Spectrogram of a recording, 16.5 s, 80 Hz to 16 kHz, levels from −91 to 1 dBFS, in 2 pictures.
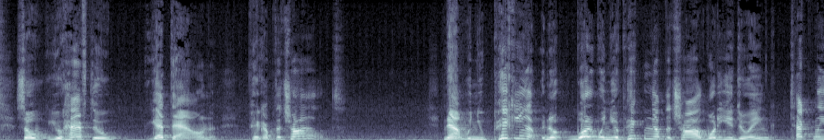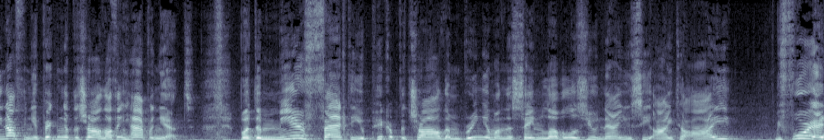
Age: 50-69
